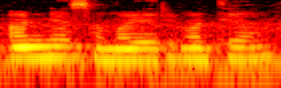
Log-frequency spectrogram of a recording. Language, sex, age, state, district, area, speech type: Odia, female, 18-30, Odisha, Subarnapur, urban, spontaneous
